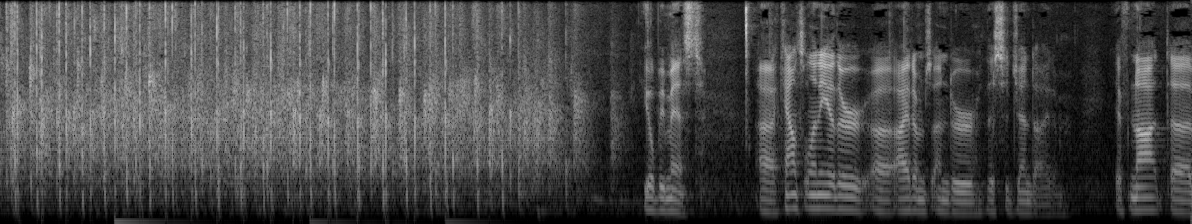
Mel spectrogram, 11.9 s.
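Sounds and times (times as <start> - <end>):
audience applause: 0.0 - 6.3
speech: 6.5 - 11.9.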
